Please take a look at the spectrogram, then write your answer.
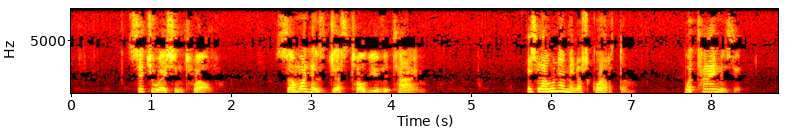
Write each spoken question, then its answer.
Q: What time is it?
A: It's a quarter to one.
